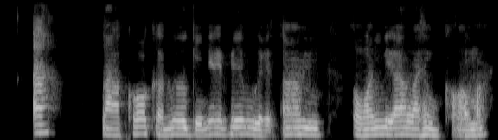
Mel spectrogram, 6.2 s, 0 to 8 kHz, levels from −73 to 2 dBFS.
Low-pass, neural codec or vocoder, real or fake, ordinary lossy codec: 7.2 kHz; codec, 16 kHz in and 24 kHz out, 0.6 kbps, FireRedTTS-2 codec; fake; none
